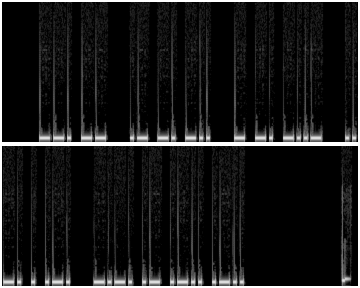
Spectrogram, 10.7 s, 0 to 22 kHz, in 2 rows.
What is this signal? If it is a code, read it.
Morse code, heard as a keyed tone, about 24 wpm, 700 Hz. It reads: GM AND TNX FER CALL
